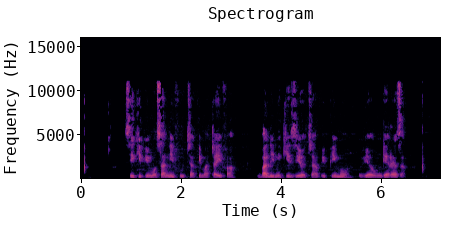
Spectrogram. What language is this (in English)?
Swahili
